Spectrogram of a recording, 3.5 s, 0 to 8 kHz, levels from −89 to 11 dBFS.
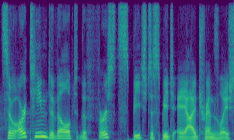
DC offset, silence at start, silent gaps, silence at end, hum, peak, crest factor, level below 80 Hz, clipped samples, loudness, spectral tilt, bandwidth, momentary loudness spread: under 0.1%; 0.05 s; none; 0 s; none; 0 dBFS; 16 dB; -40 dBFS; under 0.1%; -16 LUFS; -5.5 dB/octave; 8 kHz; 6 LU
